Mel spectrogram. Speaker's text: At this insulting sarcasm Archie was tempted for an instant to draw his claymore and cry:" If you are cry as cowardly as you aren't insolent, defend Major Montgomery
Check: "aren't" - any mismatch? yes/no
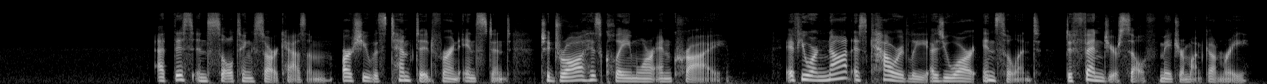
yes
